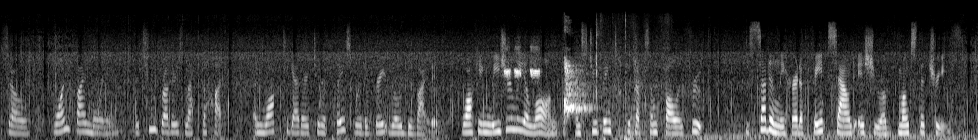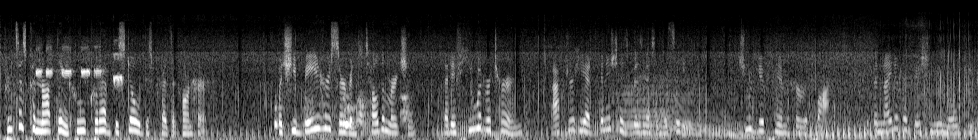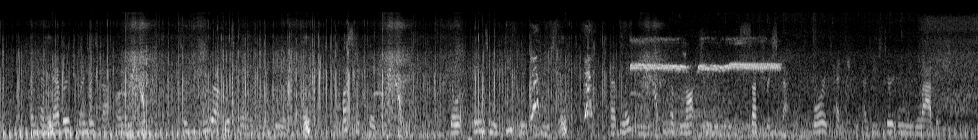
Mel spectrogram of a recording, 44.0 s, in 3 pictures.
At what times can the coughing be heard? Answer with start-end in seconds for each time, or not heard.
not heard.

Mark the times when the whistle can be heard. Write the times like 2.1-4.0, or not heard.
7.5-8.1, 15.2-16.6, 38.8-41.1.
